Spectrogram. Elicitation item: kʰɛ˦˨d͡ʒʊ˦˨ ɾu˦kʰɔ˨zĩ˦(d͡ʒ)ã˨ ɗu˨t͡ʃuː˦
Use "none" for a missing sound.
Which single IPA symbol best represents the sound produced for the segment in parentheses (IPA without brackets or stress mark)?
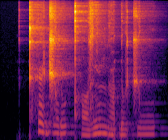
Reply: ɡ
